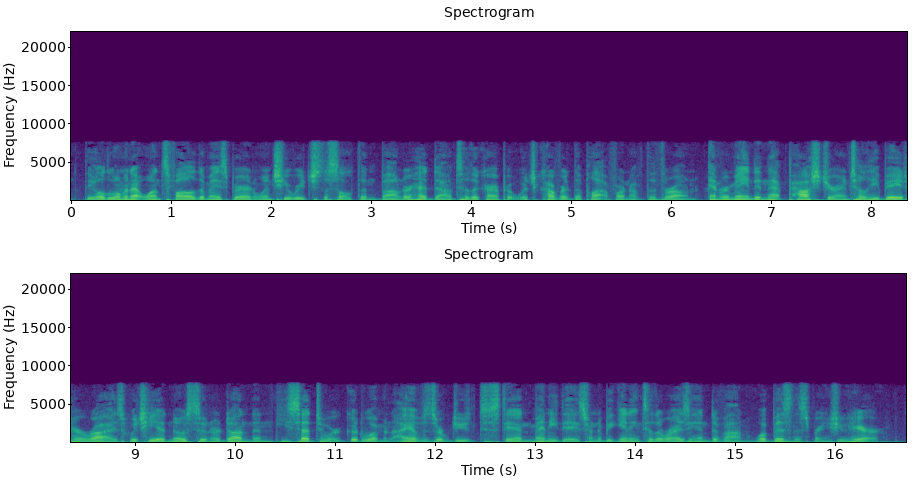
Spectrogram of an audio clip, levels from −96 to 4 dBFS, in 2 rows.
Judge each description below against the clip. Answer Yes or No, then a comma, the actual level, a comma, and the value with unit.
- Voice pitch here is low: Yes, low, 130 Hz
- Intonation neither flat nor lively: Yes, average, 3.3 semitones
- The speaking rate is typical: No, fast, 265 wpm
